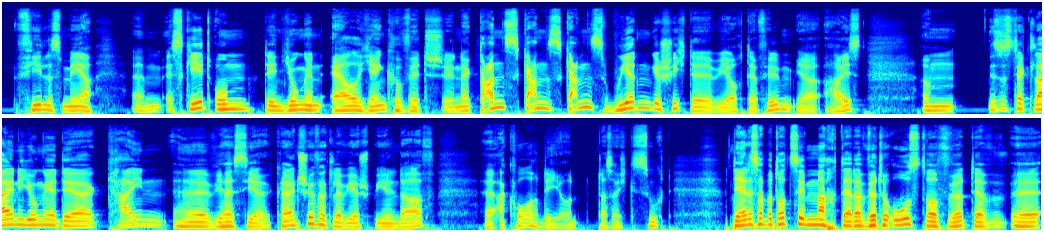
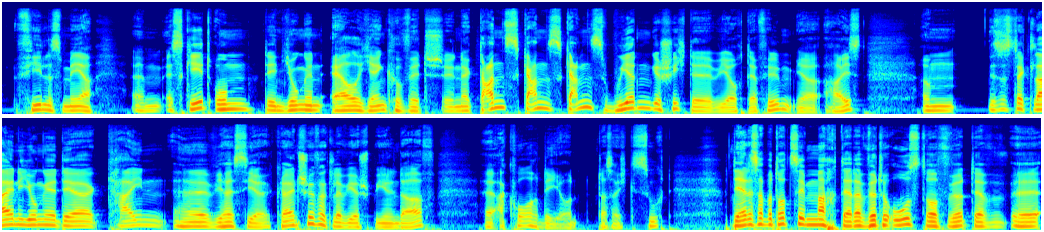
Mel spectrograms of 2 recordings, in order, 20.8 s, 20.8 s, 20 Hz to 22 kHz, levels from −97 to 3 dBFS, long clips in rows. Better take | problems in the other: neither | none

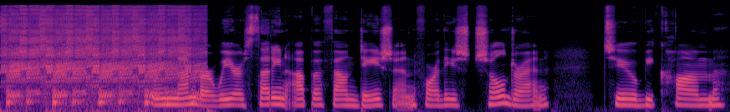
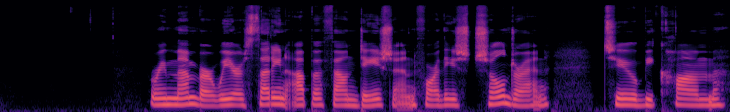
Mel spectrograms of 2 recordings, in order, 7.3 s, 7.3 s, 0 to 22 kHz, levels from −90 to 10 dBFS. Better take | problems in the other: second | alarm; loud; until 2 s; peak 4 dB above the speech

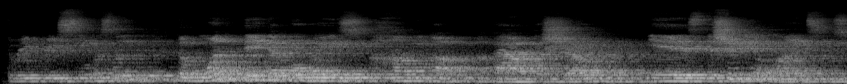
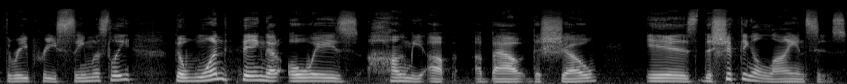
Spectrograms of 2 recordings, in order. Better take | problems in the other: second | off-mic speech; far // room echo; strong; dies away in 3 s

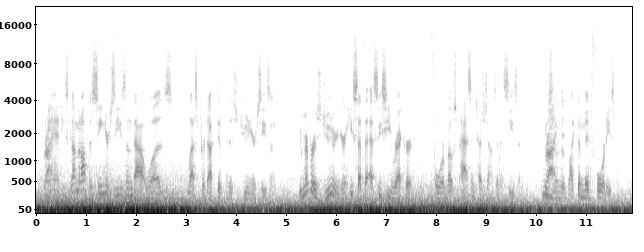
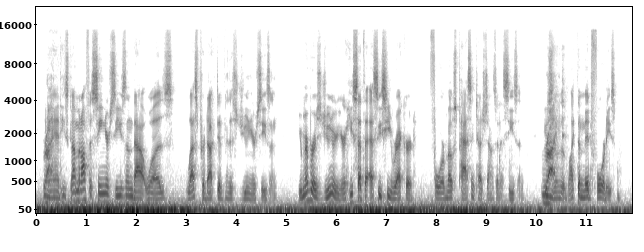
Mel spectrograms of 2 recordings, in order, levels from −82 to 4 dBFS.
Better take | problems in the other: second | low rumble; loud; throughout; 1 dB below the speech; faint in the second

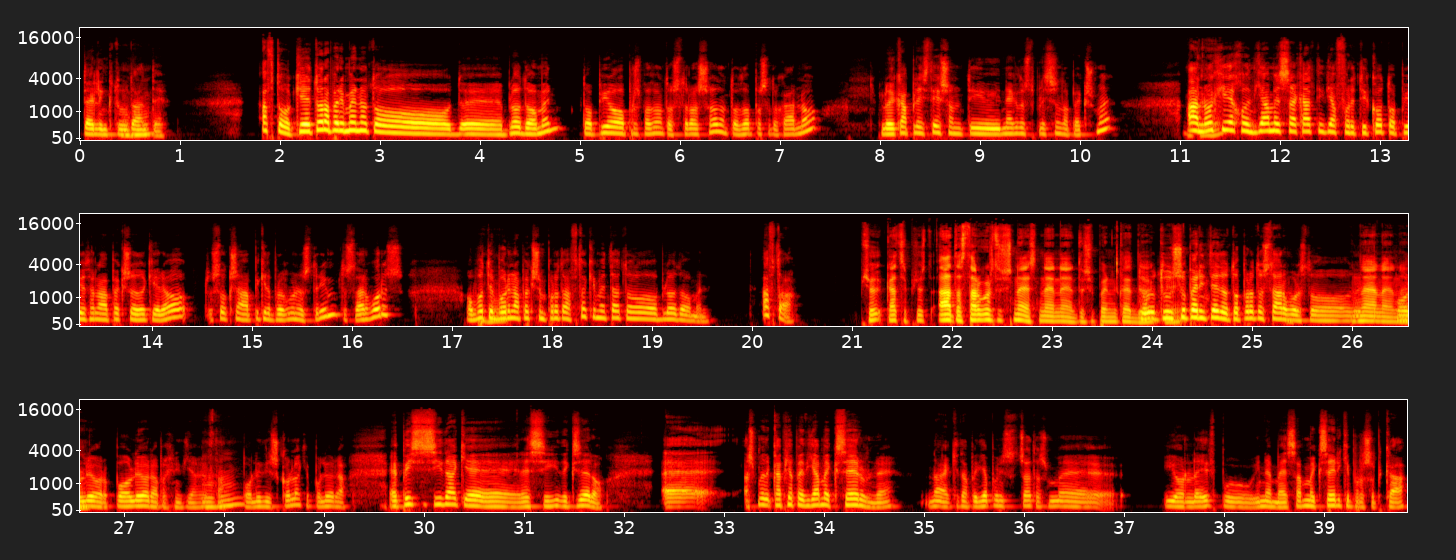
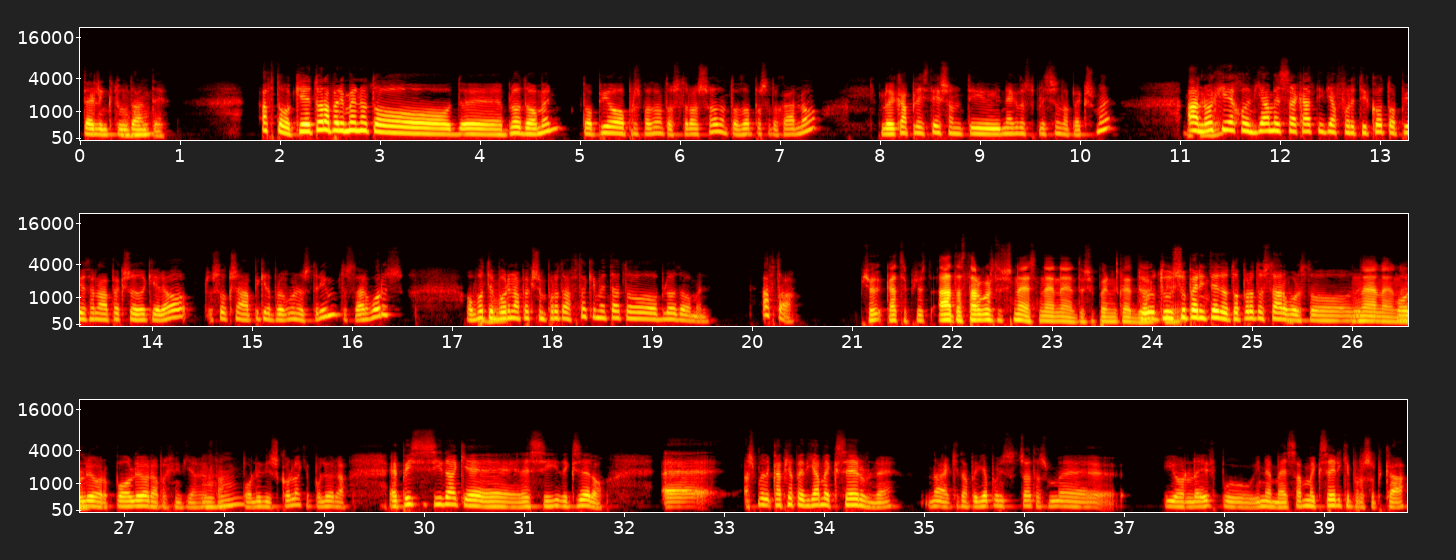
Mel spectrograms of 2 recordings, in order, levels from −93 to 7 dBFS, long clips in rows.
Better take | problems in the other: first | muffled; very; fading above 2.5 kHz

